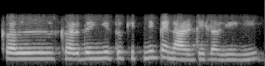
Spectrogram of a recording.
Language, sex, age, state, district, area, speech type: Hindi, female, 18-30, Madhya Pradesh, Betul, urban, conversation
